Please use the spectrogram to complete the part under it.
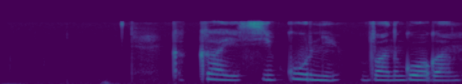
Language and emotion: Russian, angry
